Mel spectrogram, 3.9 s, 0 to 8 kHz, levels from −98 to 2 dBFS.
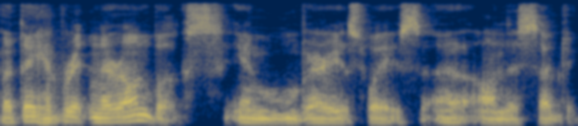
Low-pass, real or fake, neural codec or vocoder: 7.2 kHz; fake; codec, 44.1 kHz, 7.8 kbps, Pupu-Codec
